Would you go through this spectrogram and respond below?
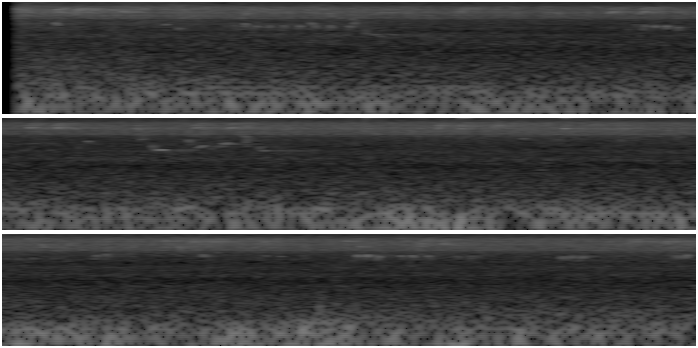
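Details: Black cicada giving a continuous shrill buzz, a steady high drone that never pauses, with a few faint bird chirps scattered in the background over low outdoor noise.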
